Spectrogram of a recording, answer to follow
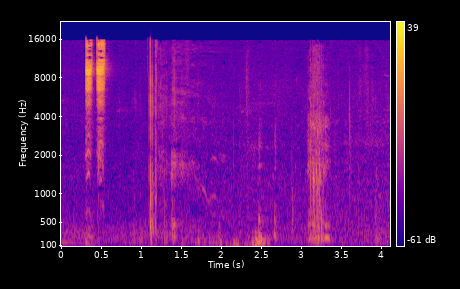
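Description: A hedgehog huffing right at the microphone: a quick pair of sharp puffs near the start, then quieter snuffling and rustling in dry leaves.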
